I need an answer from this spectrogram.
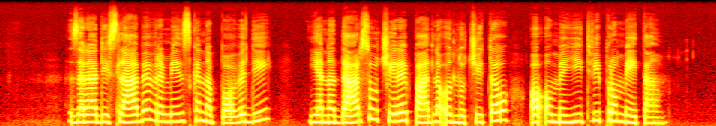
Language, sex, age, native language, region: Slovenian, female, 30-49, Slovenian, Central Slovenia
